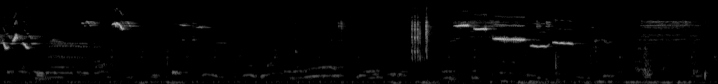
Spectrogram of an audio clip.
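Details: A settled, consistently singing brown-chested jungle flycatcher from Bali gives irregular bursts of high, sweet whistles and slurred notes, some rising and falling, with a brief sharp rattle midway; faint low murmurs underneath.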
